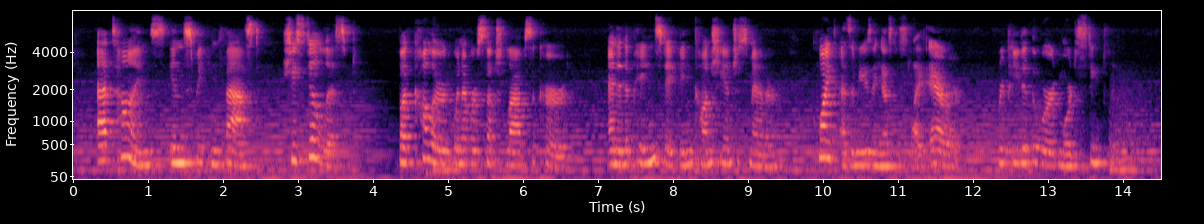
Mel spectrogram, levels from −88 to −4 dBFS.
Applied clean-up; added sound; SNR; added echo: none; Musical instrument; 12 dB; reverberation time 0.6 s.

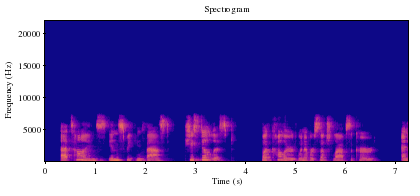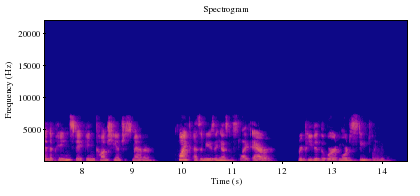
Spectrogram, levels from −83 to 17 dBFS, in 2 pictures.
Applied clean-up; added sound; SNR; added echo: neural mask model DeepFilterNet 3.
